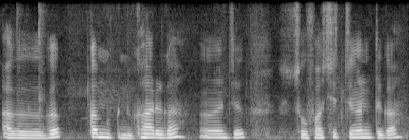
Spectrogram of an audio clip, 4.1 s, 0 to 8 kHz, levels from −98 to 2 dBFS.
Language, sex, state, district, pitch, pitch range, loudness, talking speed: Wancho, male, Arunachal Pradesh, Longding, 185 Hz, 170-195 Hz, -15 LUFS, 190 wpm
